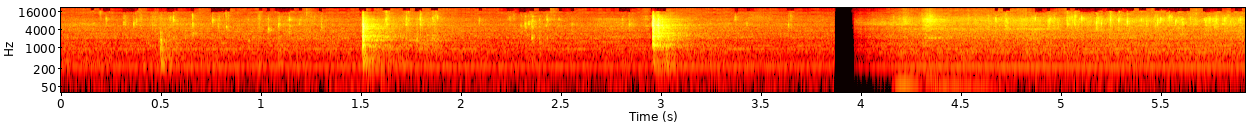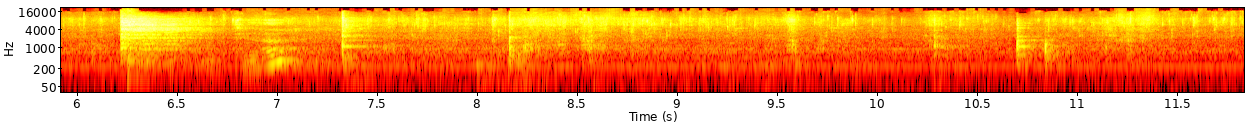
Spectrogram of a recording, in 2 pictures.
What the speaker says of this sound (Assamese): এই দি মই 5 মিনিট ভাজিম।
